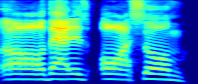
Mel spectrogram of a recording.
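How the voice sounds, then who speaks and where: A man giving casual, slangy live reaction commentary as a streamer, excitable and prone to swearing. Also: high voice, slow, clear, resonant tone, no room sound, clean studio sound. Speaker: streamer reacting to horror videos.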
